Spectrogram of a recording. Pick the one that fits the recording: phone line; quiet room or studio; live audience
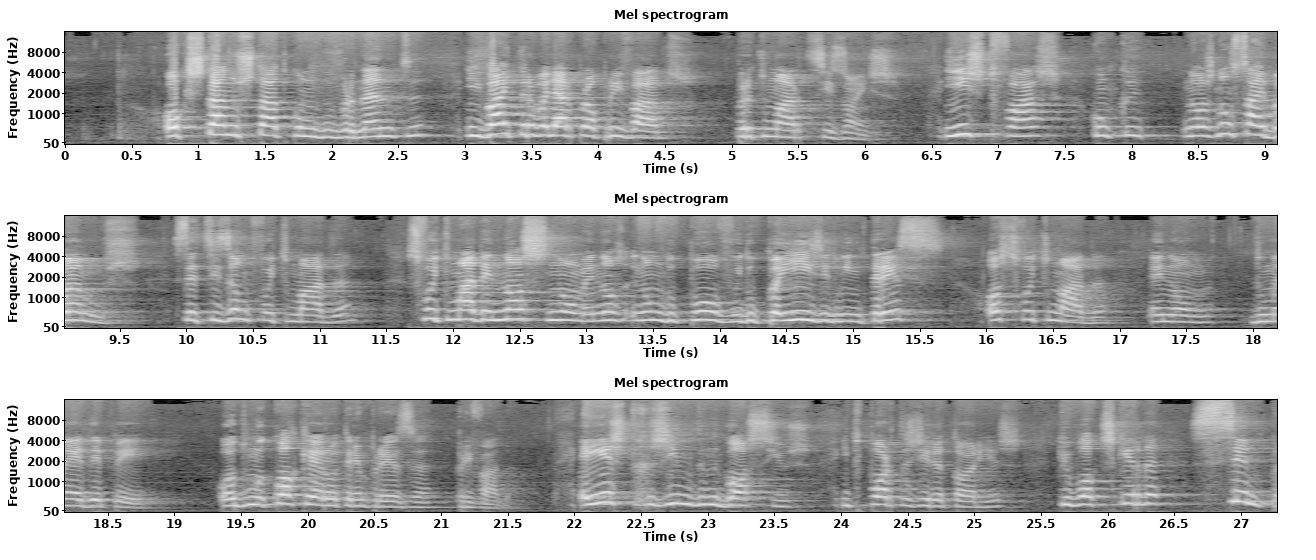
live audience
